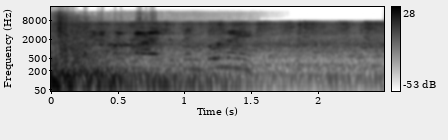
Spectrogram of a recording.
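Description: A loud sudden thump right at the start, with a low rumble that fades over about a second under voices.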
